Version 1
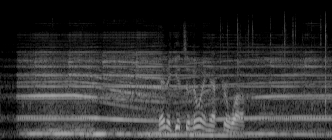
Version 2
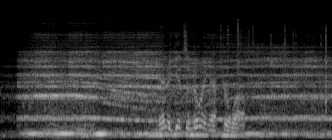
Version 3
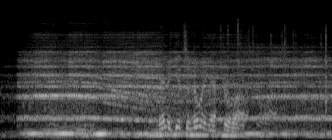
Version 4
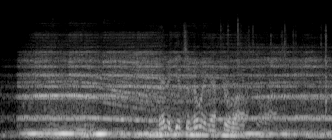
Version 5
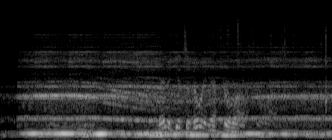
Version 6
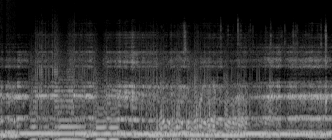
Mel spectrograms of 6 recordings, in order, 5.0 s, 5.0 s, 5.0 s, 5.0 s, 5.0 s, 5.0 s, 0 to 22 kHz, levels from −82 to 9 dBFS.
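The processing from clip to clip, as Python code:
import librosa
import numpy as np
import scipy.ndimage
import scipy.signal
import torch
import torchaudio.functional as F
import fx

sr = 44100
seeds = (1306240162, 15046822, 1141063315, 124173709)

y1 = fx.peak_eq(x, sr, hz=130.0, db=10.5, octaves=0.72)
y1 = fx.env_lowpass(y1, sr, base_hz=2600.0, full_db=-21.0)
y1 = fx.ensemble(y1, sr)
y1 = y1 * 10.0 ** (3.0 / 20.0)
y2 = fx.echo_stepped(y1, sr, ms=484, hz=970.0, octaves=1.4, feedback_pct=70, wet_db=-5.5)
y3 = fx.low_shelf(y2, sr, hz=400.0, db=10.5)
y3 = y3 * 10.0 ** (2.0 / 20.0)
y4 = fx.fixed_phaser(y3, sr, hz=480.0, stages=8)
y4 = y4 * 10.0 ** (-9.0 / 20.0)
y5 = np.minimum(y4, 2.0 * 10.0 ** (-24.5 / 20.0) - y4)
y5 = y5 + 10.0 ** (-8.5 / 20.0) * np.pad(y5, (int(189 * sr / 1000.0), 0))[:len(y5)]
y5 = fx.env_flatten(y5, sr, amount_pct=100)
y5 = y5 * 10.0 ** (-3.0 / 20.0)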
